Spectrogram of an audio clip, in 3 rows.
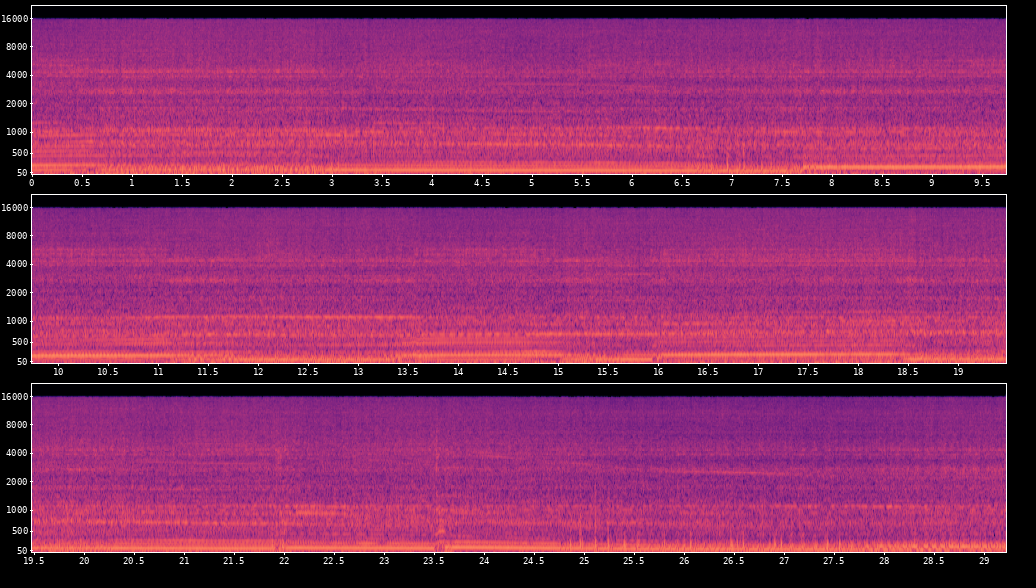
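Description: Yamaha MT-09 Tracer's three-cylinder engine through an Akrapovič titanium full exhaust, heard from the rider's seat. It runs steadily with its pitch stepping up and down several times as gears change and the throttle opens and closes, then winds down near the end.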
